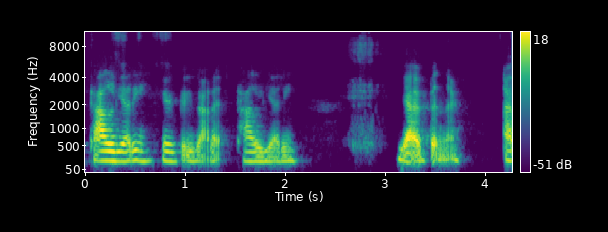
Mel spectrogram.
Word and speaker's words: Cagliari: Cagliari.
